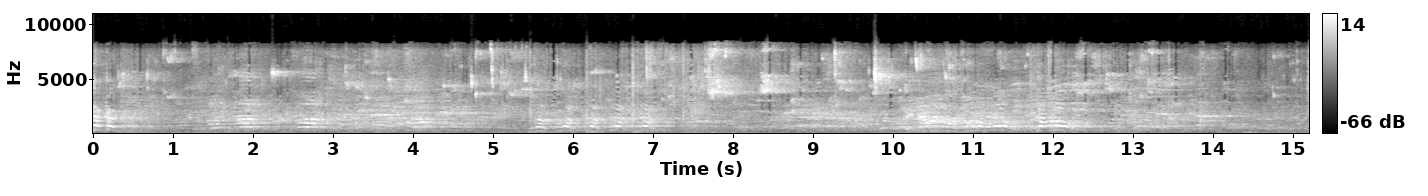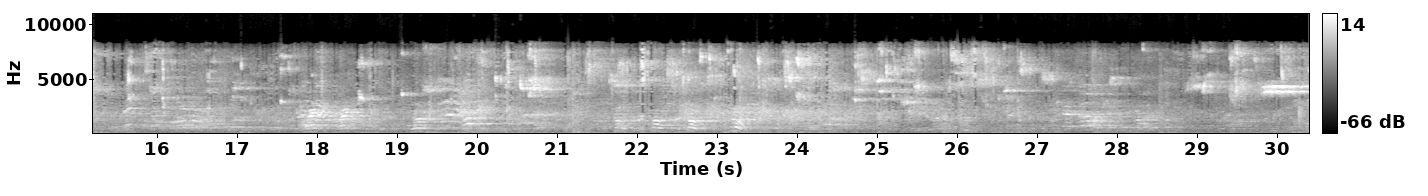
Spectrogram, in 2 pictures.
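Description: A basketball bouncing on a hardwood court in a large echoing gym, with voices calling out throughout the play.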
